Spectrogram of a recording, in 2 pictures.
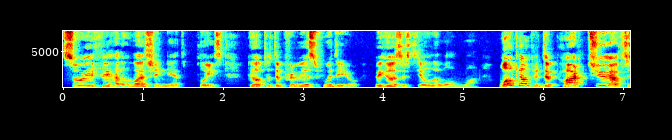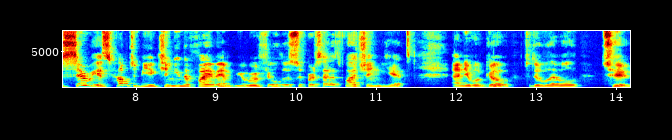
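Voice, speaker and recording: With a non-native accent, the speaker talks at a moderate pace using very wide pitch swings. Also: man, high pitch for a man. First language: not English. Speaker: programming tutor. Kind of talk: tutorial. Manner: halting.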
